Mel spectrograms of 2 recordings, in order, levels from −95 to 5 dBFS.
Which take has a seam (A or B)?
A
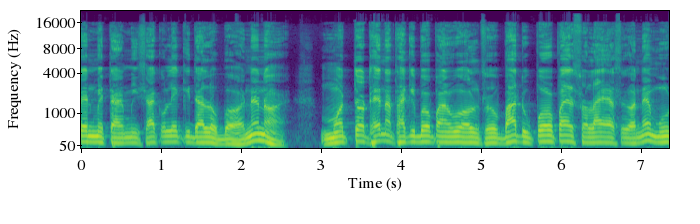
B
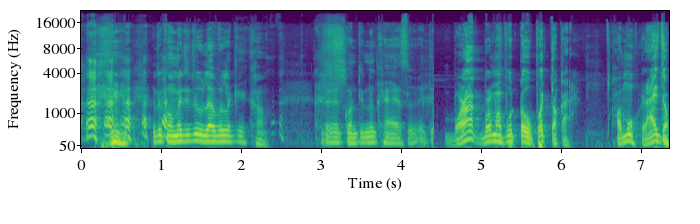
B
